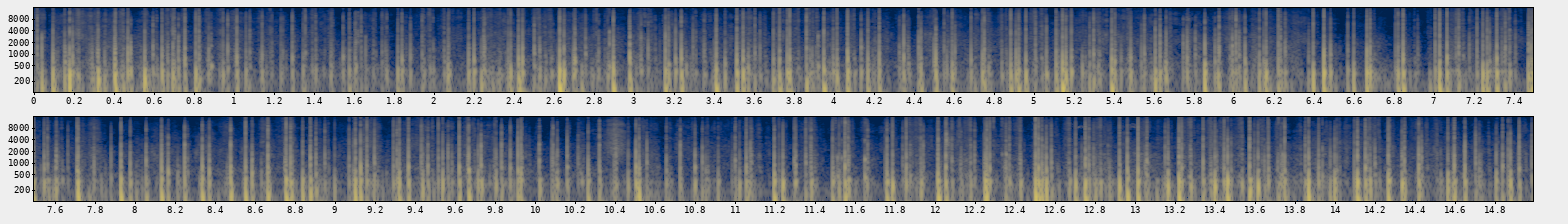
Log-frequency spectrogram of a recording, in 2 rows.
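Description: A medium-size black bicycle saddle with a red trim line, its synthetic leather vinyl cover over a foam-padded plastic shell, is held up close while fingertips tap quickly on its surface and underside. The result is a steady stream of rapid, soft, dull thuds, heavy in low tones around 90 Hz, each dying away almost instantly with no ring.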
